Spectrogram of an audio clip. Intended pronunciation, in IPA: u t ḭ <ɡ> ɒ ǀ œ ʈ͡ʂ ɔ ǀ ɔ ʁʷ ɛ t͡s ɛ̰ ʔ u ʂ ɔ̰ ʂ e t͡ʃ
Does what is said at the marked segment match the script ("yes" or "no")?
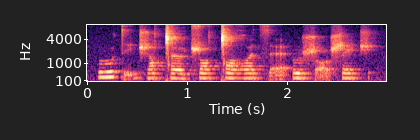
no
